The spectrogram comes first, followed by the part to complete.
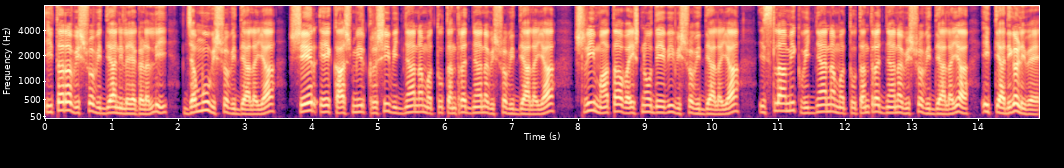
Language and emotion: Kannada, neutral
